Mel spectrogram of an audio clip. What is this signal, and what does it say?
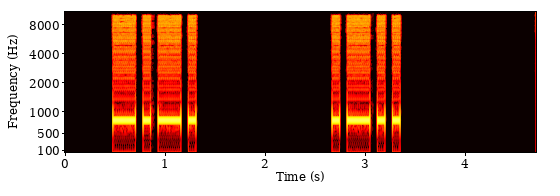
Morse code, heard as a keyed tone, about 16 wpm, spaced as for 5 wpm, 800 Hz. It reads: CL
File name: Alphabetical / Alphabetical mp3s / Cs @5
